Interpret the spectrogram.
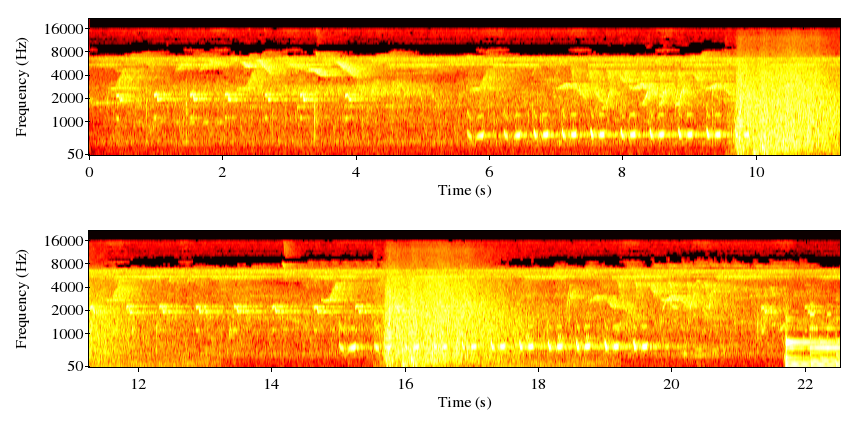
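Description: Birds calling and singing: rows of short repeated chirps, quick high calls and, twice, a low rapid trill lasting a few seconds, with a swell of rushing noise about ten seconds in and again about sixteen seconds in. Music comes in just before the end.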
